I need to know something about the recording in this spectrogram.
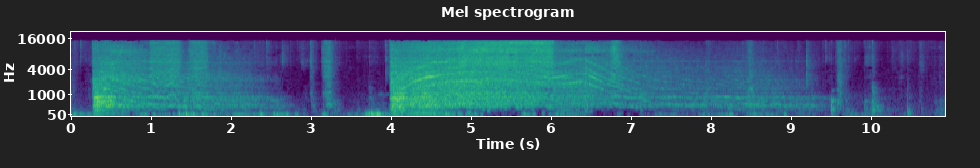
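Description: Electric miter saw cutting 2x4 lumber, run twice: a first run starts just after the beginning and fades over a couple of seconds, then a louder cut about four seconds in lasts some two seconds before the motor winds down, falling in pitch, until near the end.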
